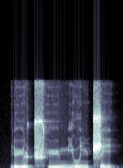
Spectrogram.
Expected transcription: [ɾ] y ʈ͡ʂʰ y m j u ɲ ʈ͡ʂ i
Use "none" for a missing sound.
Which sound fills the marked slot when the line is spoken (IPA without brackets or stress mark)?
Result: ɾ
